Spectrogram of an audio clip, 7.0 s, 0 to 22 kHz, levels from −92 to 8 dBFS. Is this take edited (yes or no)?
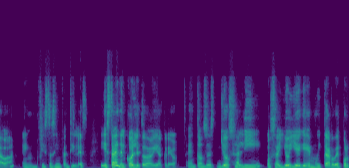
yes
